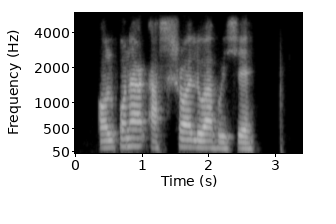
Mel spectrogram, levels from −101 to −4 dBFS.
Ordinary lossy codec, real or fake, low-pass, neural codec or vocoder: Opus, 16 kbps; fake; 5.4 kHz; codec, 16 kHz in and 24 kHz out, 1 kbps, XY-Tokenizer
